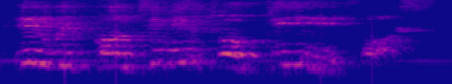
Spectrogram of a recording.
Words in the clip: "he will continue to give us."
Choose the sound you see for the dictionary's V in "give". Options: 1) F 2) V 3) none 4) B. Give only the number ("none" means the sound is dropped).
1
